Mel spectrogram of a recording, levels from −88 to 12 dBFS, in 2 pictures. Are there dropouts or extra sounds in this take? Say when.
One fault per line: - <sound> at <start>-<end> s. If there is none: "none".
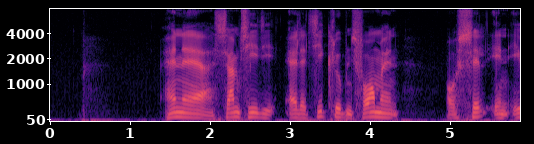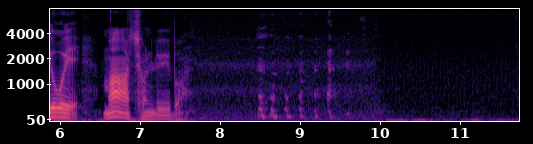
- laugh at 8.4-9.8 s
